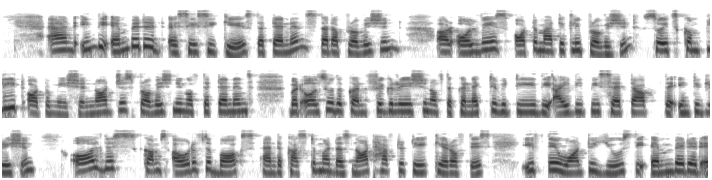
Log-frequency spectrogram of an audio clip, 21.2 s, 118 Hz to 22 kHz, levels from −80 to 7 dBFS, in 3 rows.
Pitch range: 195-240 Hz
